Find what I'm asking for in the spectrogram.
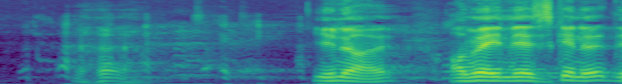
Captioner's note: audience laughing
